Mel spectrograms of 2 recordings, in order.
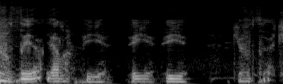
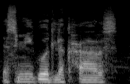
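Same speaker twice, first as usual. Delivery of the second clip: usual speaking voice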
